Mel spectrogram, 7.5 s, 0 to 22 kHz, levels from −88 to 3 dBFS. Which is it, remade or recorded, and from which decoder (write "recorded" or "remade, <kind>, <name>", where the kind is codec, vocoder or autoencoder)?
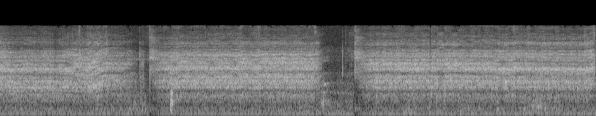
recorded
